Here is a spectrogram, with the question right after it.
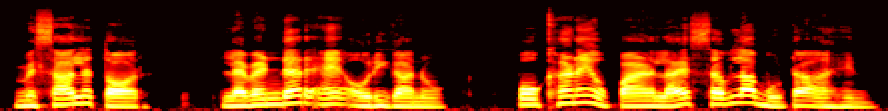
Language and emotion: Sindhi, neutral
